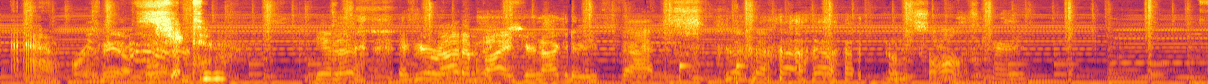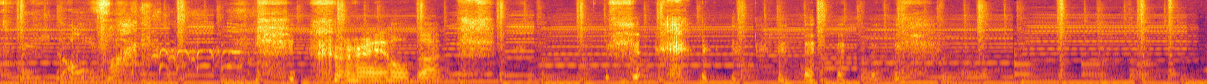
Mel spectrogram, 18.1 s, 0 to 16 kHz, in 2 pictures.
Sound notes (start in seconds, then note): 5.0 laughing; 9.8 laughing; 9.9 chuckling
